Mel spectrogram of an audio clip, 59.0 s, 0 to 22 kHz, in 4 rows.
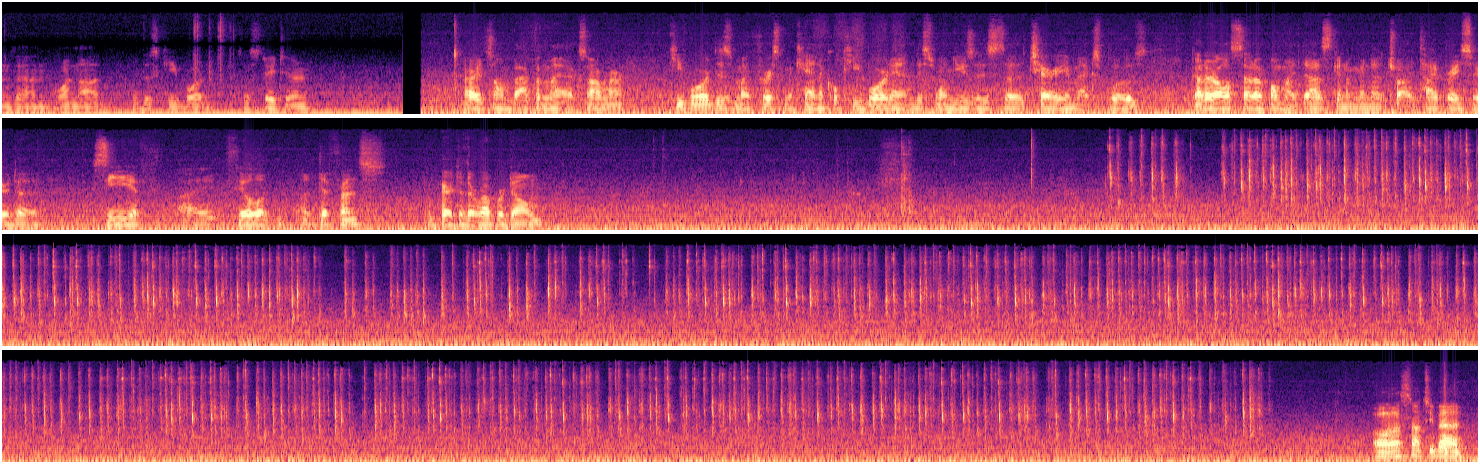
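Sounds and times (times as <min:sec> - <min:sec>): clicky keyboard typing: 0:25.8 - 0:57.0.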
